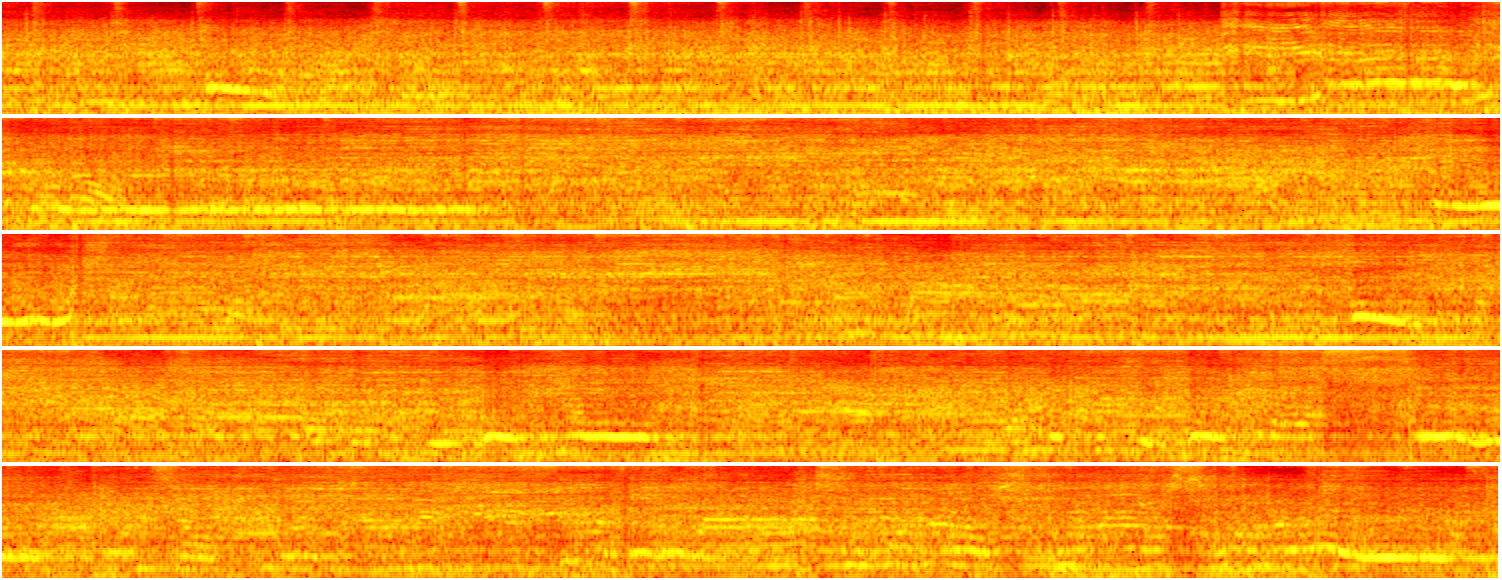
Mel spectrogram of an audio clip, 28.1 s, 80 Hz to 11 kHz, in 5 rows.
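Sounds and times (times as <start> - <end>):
bass guitar: 0.0 - 28.0
drums: 0.0 - 28.0
electric guitar: 0.0 - 28.0
woman singing and shouting: 4.6 - 7.5.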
